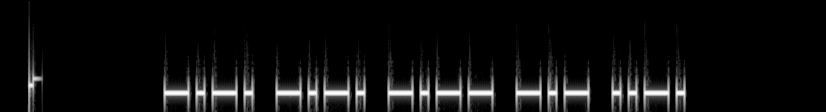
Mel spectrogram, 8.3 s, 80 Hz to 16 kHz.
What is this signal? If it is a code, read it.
Morse code, heard as a keyed tone, about 15 wpm, 700 Hz. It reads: CCYKF
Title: Code Groups - 5 Letters - 15wpm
